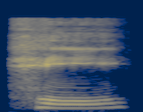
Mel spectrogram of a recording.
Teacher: It's sort of a heavy breathing, the H's.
